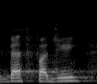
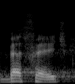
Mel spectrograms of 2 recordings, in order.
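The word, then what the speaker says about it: Bethphage: now when they drew near to Jerusalem to Bethpage actually the pronunciation is Beth faji but we're going to go with the English pronunciation here Bethpage and Bethany at the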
